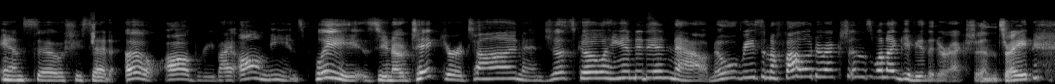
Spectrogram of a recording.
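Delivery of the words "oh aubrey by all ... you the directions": mock sarcastic teacher voice, dripping sarcasm. Retelling what a teacher said to a student: imitating the teacher's sarcasm. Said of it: "part of hers is to use some sarcasm".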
